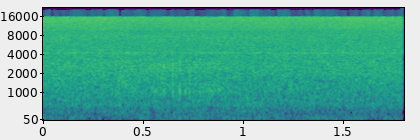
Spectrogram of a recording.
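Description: Aron Falls, also called Lanik Gapol, a cold-water waterfall, roars as a steady, dense broadband rush of falling water, close and continuous with no pauses.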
